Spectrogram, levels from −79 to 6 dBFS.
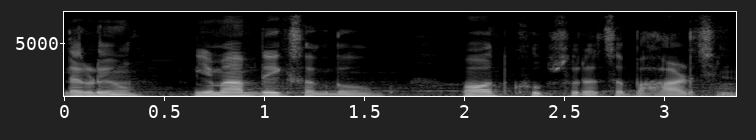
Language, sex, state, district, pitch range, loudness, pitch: Garhwali, male, Uttarakhand, Tehri Garhwal, 115-135 Hz, -25 LUFS, 125 Hz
